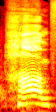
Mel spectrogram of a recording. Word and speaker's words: Hom: There's no E. – Exactly, yes. We're going to go to Hom Furniture.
